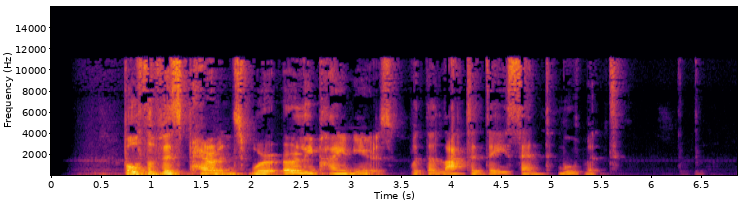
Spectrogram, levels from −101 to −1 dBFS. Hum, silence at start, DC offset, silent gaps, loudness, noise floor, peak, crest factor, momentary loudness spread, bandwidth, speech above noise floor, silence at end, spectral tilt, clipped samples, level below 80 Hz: none; 0.75 s; under 0.1%; none; -20 LUFS; -75 dBFS; 0 dBFS; 20 dB; 16 LU; 11.5 kHz; 55 dB; 1.2 s; -5 dB/octave; under 0.1%; -46 dBFS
